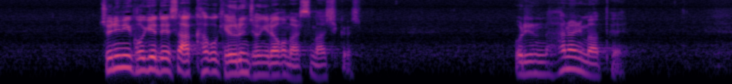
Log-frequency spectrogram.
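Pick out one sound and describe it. A middle-aged man speaks calmly into a microphone, heard through loudspeakers, with pauses.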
